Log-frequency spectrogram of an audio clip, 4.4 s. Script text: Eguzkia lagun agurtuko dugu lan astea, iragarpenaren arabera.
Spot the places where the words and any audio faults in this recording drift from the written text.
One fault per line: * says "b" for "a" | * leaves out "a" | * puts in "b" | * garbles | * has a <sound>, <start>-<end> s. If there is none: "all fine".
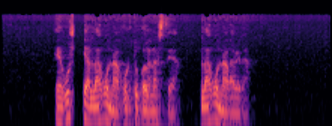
* has a dropout, 1.0-1.1 s
* leaves out "dugu"
* says "lagun" for "iragarpenaren"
